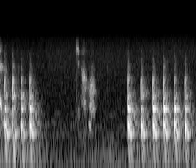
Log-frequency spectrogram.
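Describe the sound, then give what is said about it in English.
Loud knocking on a door in two rapid bursts, about five firm raps, a short pause with a brief muffled voice, then another quick series of six. “I'll see who it is.”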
